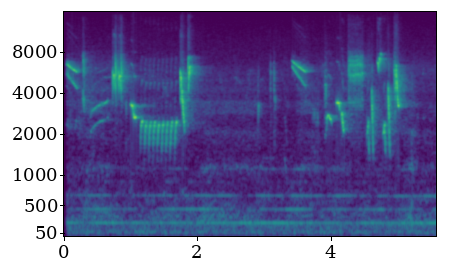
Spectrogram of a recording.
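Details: Common nightingale singing at S'Albufera, 9/6/23: sharp whistled sweeps, then a fast run of repeated buzzy notes near one second, and after a quiet gap a burst of bright varied chirps and slurs over a steady low hum.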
